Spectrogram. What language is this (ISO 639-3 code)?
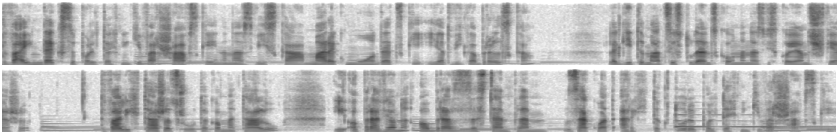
pol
